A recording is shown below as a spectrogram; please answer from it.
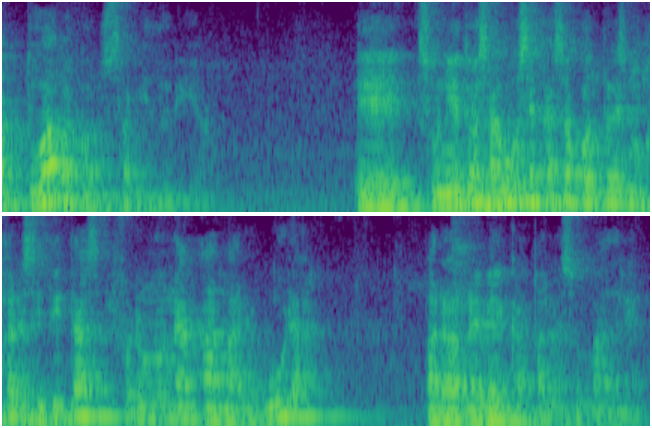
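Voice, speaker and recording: Spanish pastor, earnest sermon, mellow mid-high voice, distant mic in a reverberant church hall. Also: male voice. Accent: Peninsular Spanish. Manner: earnest and explanatory, asks the congregation if they follow. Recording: roomy, distant, dull lo-fi church recording.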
